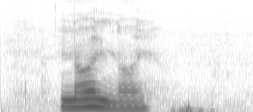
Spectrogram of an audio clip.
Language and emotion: Russian, neutral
